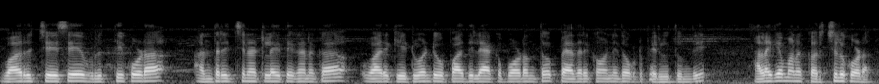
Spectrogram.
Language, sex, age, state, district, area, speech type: Telugu, male, 30-45, Andhra Pradesh, Eluru, rural, spontaneous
